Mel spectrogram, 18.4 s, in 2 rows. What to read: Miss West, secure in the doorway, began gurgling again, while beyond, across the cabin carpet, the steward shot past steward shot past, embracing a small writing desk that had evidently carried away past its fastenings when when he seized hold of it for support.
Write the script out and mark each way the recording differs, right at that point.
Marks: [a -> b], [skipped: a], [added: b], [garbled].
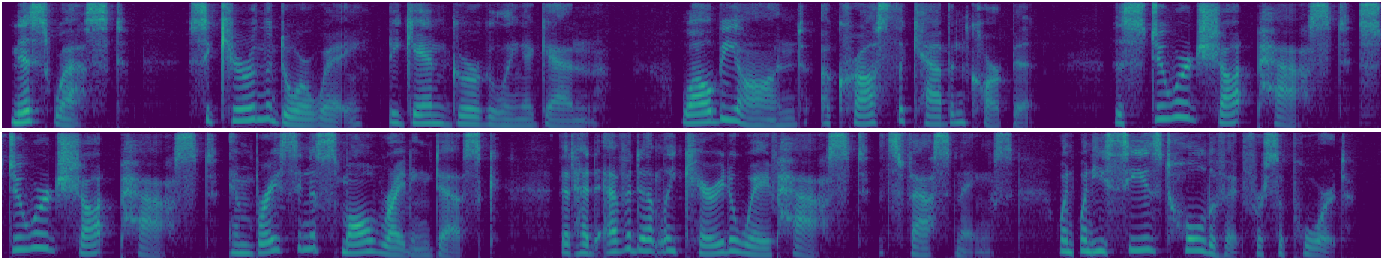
Miss West, secure in the doorway, began gurgling again, while beyond, across the cabin carpet, the steward shot past steward shot past, embracing a small writing desk that had evidently carried away past its fastenings when when he seized hold of it for support.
